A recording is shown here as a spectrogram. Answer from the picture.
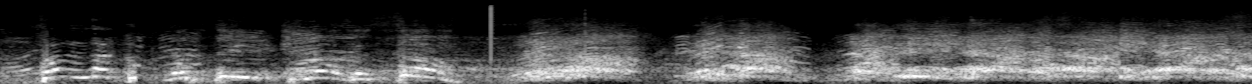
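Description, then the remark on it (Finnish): A crowd of protesters outside the Israeli embassy in Jordan chants and shouts in loud, rhythmic bursts, many voices rising and falling together, with a brief sharp click partway through. “Mielenosoittajia Israelin lähetystön edustalla Jordaniassa.”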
